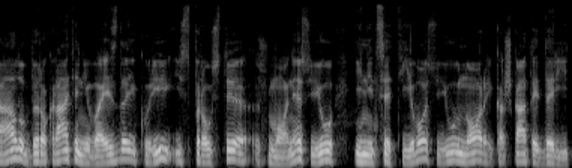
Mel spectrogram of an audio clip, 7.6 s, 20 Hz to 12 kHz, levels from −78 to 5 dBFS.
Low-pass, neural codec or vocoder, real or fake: 10.8 kHz; none; real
